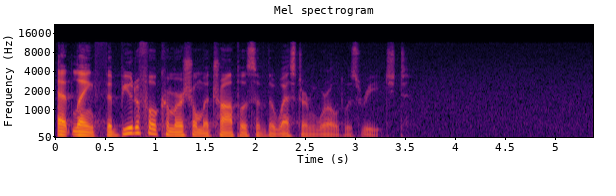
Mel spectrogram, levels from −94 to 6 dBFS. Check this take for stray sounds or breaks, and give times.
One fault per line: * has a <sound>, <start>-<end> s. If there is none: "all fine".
all fine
